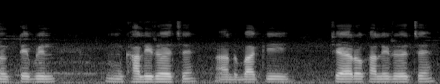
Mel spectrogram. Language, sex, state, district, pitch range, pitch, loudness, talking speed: Bengali, male, Tripura, West Tripura, 120-125 Hz, 125 Hz, -21 LUFS, 150 wpm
